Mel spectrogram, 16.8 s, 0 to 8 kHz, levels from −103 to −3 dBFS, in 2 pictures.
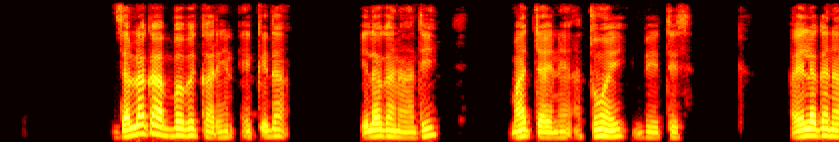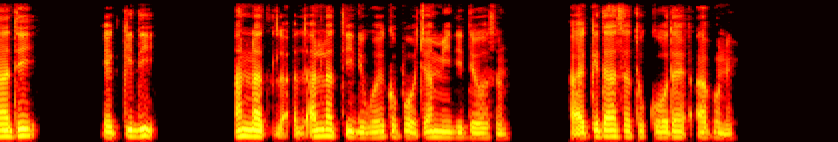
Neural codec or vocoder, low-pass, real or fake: none; 7.2 kHz; real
